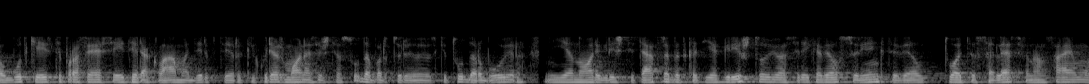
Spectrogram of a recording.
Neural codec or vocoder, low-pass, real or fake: none; 3.6 kHz; real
